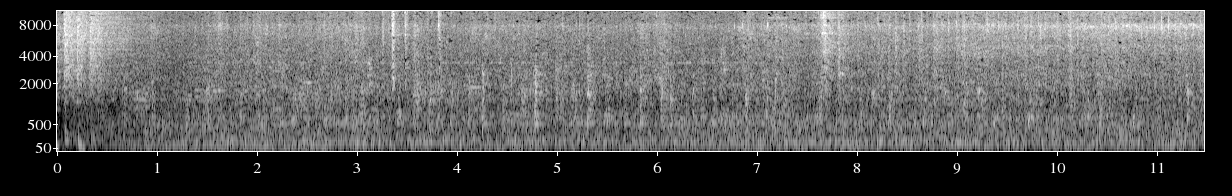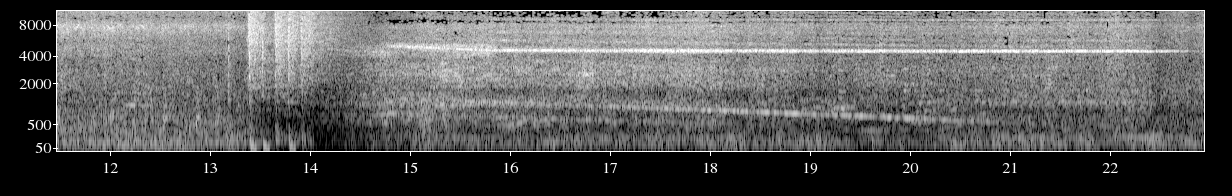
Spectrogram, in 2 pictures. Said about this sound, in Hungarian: Kedves hallgatók, metrózunk, megyünk a Puskásra.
